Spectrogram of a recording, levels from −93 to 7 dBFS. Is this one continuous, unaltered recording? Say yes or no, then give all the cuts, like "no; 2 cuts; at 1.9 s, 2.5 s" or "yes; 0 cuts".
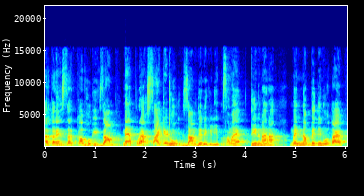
no; 1 cut; at 3.6 s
